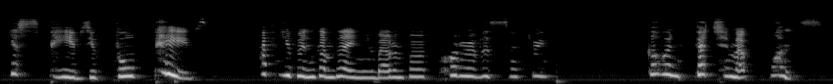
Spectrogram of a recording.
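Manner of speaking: loud, exasperated orders; impatient scolding. Acted. McGonagall orders Filch, loud and impatient. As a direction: drive it at the fool.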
